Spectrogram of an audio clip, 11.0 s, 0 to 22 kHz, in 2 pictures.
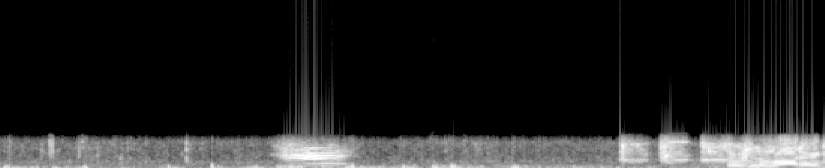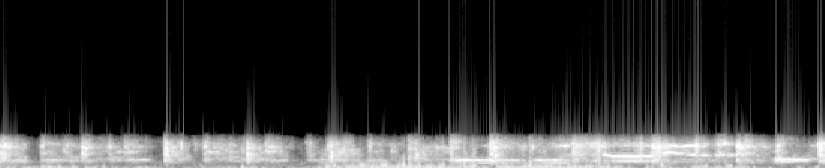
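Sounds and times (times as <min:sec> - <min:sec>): child squealing: 0:01.9 - 0:02.4.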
